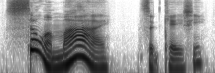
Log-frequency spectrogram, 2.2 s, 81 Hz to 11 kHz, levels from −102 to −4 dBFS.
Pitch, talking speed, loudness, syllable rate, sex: 165 Hz, 140 wpm, -15 LUFS, 3.4 syllables/s, male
